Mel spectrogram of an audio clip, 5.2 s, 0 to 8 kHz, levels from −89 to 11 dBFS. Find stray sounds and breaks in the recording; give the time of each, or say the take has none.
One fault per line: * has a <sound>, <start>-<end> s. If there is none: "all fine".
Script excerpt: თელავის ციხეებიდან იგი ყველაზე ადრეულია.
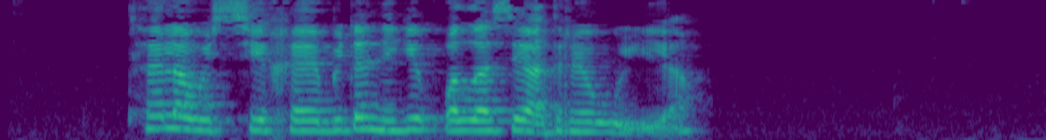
all fine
